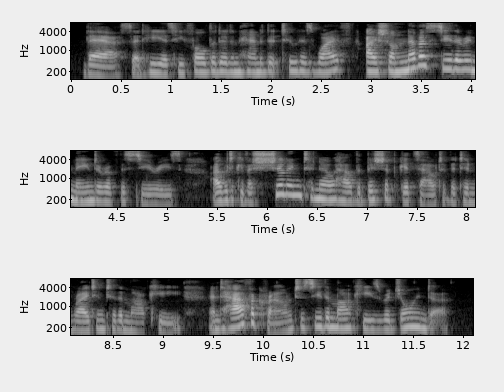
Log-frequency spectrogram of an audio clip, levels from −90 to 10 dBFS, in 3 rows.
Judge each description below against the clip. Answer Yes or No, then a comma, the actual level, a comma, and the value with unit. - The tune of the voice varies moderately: Yes, average, 3.1 semitones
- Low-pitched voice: No, high, 190 Hz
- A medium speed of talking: No, fast, 250 wpm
